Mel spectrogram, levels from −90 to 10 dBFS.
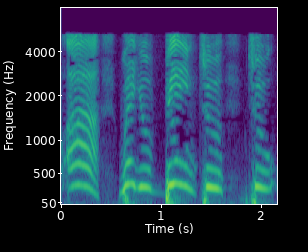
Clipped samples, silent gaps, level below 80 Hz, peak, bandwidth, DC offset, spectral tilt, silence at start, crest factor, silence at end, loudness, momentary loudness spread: under 0.1%; none; -32 dBFS; -2 dBFS; 5.4 kHz; under 0.1%; -9.5 dB/octave; 0.05 s; 16 dB; 0.05 s; -18 LUFS; 7 LU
